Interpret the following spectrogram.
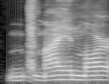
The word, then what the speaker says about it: Myanmar: There's a Myanmar. I don't even know how to pronounce that. I apologize for anyone. Right the first time. Myanmar.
